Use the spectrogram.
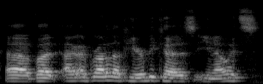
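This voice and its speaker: A man telling anecdotes in casual podcast chat, with a measured, dryly humorous delivery. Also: on the high side, fairly even intonation, a little mellow. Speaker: podcast commentator.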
